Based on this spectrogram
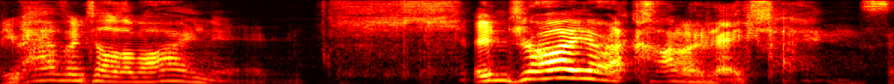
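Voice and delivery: high, slow, mocking hag voice; sea hag farewell. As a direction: savor the threat sweetly. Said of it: "and said".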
